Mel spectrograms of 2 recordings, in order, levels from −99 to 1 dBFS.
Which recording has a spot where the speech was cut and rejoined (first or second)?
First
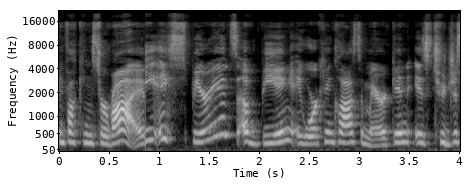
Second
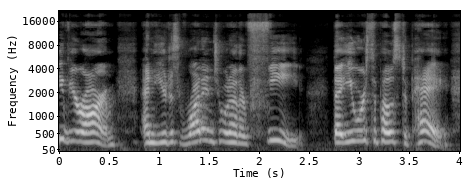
first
